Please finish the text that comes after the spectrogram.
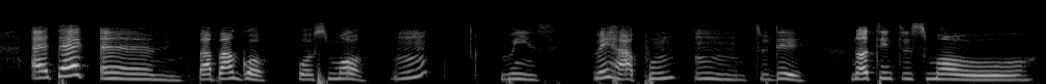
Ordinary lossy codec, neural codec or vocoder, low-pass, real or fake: none; vocoder, 44.1 kHz, 128 mel bands, Pupu-Vocoder; 7.2 kHz; fake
